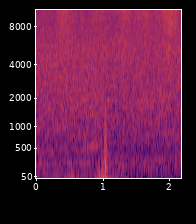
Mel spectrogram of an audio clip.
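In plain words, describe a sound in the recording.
Weight plates knock together with a dull thud.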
